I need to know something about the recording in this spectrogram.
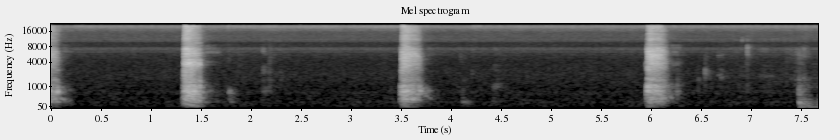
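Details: Cat with a cold sneezing repeatedly, ongoing for about 20 minutes: three sharp, explosive sneezes a couple of seconds apart, with soft snuffles between.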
